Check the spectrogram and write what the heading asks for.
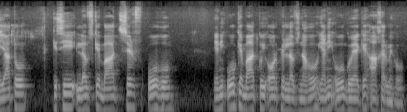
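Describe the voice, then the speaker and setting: A man with a Pakistani Urdu accent teaching English pronunciation, patiently explaining rules and slowly repeating word lists. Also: lowish voice. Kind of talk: slow explanatory lesson.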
